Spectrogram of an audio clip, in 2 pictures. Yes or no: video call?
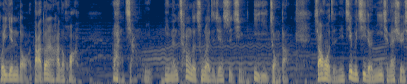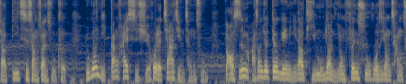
no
